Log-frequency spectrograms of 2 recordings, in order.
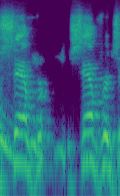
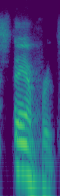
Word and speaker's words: Sanford: Well, Sanford's outside of Orlando. Yeah, It's in that, But Yeah. you said Stamford, like Connecticut, Yes. No. because that's where Stanford, Jackie not Robinson Stanford, lived. not Stanford, Sanford.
